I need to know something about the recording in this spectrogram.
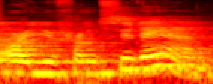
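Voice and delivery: ordinary talk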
